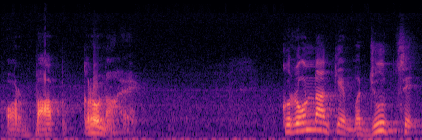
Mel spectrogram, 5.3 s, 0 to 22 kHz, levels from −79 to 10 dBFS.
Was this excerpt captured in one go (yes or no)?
yes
